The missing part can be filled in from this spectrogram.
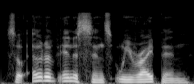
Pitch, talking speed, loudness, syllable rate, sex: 115 Hz, 185 wpm, -15 LUFS, 5.8 syllables/s, male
